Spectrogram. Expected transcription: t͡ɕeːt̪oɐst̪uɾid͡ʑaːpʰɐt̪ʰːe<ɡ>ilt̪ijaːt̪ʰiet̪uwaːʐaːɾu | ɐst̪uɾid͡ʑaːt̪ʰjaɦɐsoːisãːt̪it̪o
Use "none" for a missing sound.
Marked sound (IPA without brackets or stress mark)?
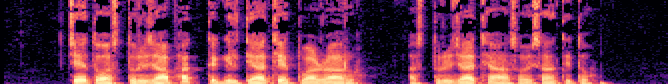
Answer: ɡ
